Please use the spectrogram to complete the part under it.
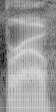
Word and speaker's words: Brault: But Mike Brault or Mike Bro, again, so I'll say the French pronunciation for the sake of, I believe that's how it's actually pronounced.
